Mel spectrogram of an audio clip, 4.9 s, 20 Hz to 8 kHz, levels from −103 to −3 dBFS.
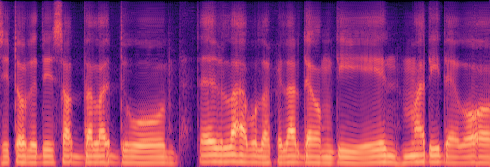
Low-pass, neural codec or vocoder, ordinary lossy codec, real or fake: none; codec, 16 kHz, about 1 kbps, DyCAST, with the encoder's durations; none; fake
